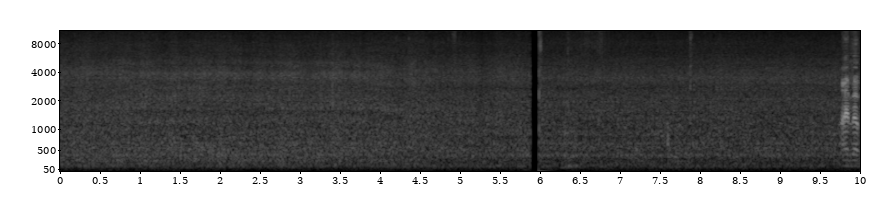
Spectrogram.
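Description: Steady road and tyre noise in a car cabin at highway speed, broken by a sudden moment of silence about six seconds in.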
